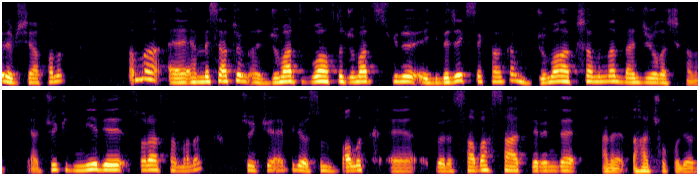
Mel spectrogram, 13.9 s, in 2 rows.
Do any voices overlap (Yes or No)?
No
